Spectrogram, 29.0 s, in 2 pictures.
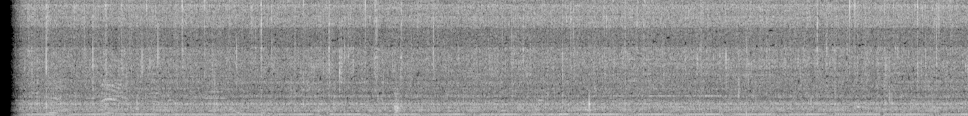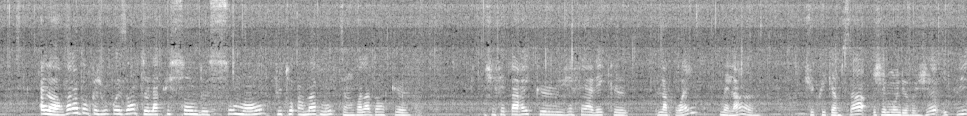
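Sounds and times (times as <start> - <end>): fish frying in oil: 0.2 - 29.0.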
